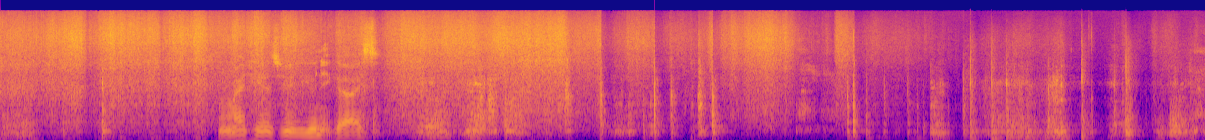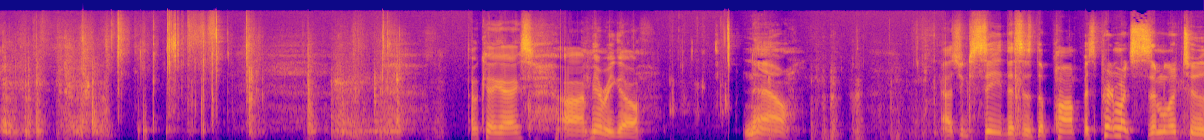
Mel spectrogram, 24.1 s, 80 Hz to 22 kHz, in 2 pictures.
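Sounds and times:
paper rustling: 0.0 - 14.7
plastic bag crinkling: 0.0 - 14.7.

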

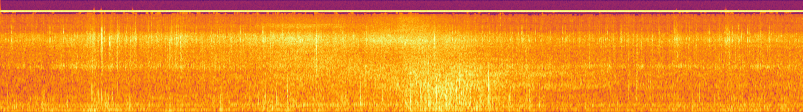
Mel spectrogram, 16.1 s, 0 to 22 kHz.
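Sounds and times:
faint ticks: 0.0 - 7.7, 10.4 - 16.0
road and traffic noise: 0.0 - 16.0
wind rushing over microphone: 4.1 - 14.2.

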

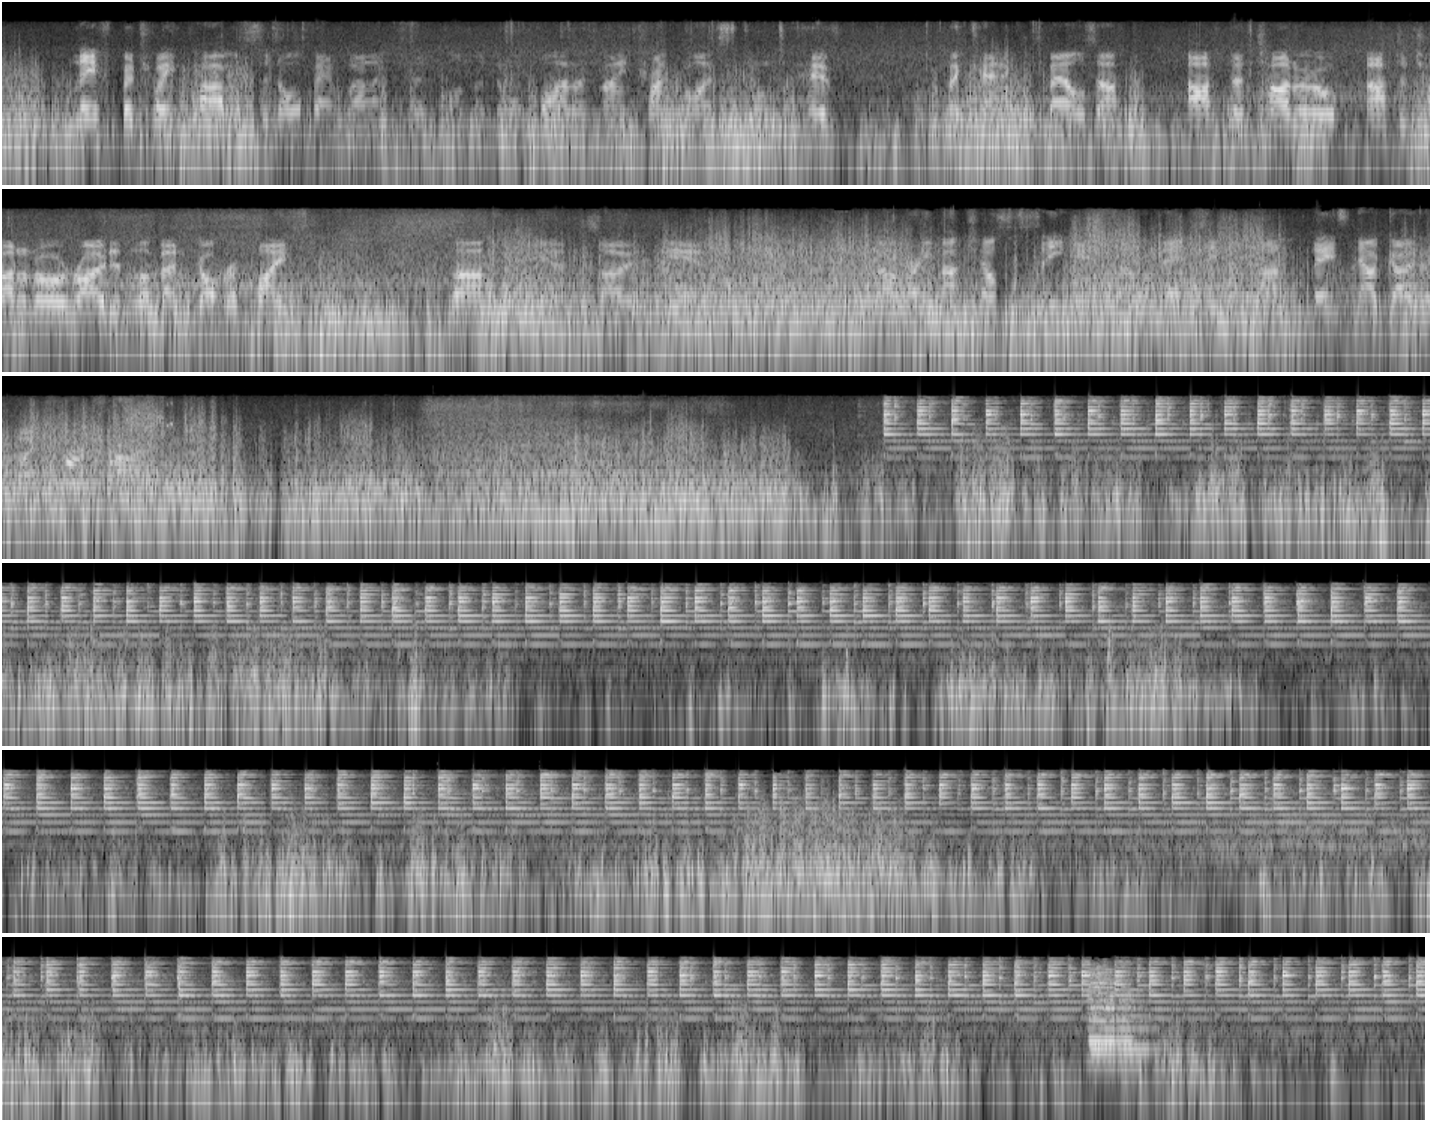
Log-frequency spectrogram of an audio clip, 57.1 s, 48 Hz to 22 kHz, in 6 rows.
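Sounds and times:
level crossing bells ringing: 24.9 - 57.0.

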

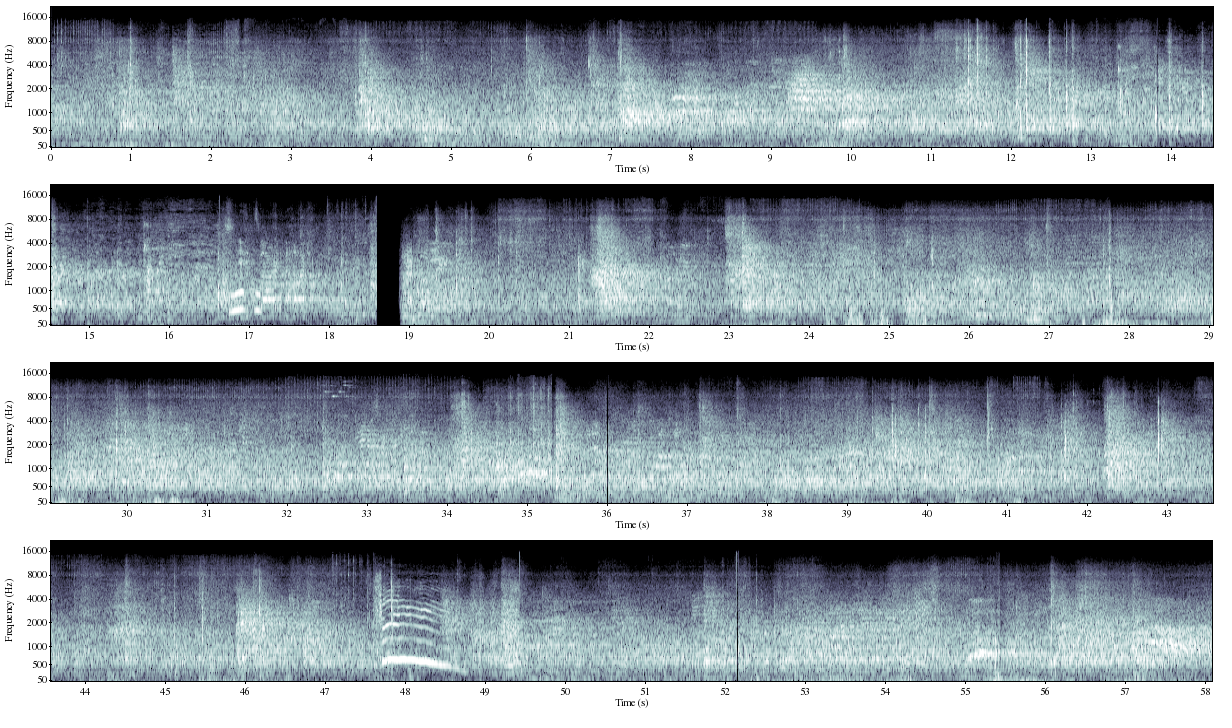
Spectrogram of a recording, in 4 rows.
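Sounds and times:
bike tyres rolling on concrete: 0.0 - 58.0
wind on microphone: 23.6 - 30.9.

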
